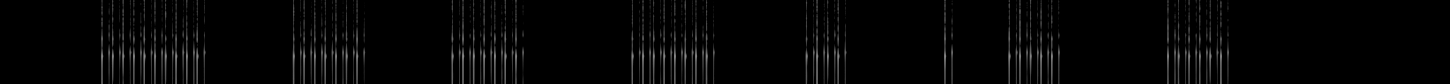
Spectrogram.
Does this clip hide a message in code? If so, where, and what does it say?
Yes: pulse dialling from 1.0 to 12.3 s, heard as clicks on a phone line, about 9 pulses a second. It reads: 0 7 7 8 4 1 5 6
